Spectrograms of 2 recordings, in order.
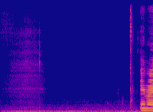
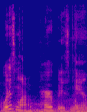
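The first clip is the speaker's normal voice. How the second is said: whispered question; 2 semitones higher, 11 dB quieter than usual. Retold or imitated. Retold inner question.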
